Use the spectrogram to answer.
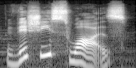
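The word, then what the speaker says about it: vichyssoise: Give me the pronunciation, please. Vishy swaz.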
